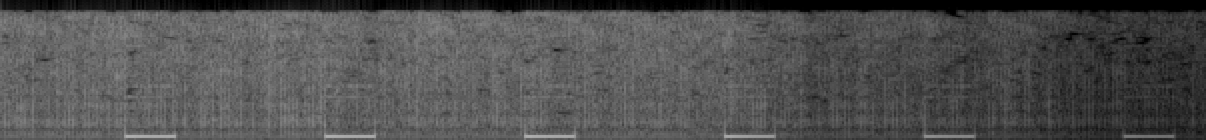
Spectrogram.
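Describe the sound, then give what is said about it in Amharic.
Telephone busy tone after a call was cut off: six short, mid-pitched beeps at an even one-second rhythm over a faint hiss, the last two slightly softer. “ተቋርጦብናል ግንኙነታችን ከሳቸው ጋር። እንደገና ደውለን እንሰናበታለን።”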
